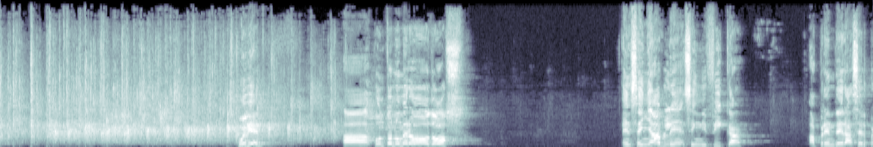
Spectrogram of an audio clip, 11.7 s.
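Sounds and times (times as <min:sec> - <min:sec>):
audience applause: 0:00.0 - 0:05.5
speech: 0:03.2 - 0:03.7, 0:04.6 - 0:06.2, 0:08.3 - 0:10.0, 0:10.8 - 0:11.6.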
